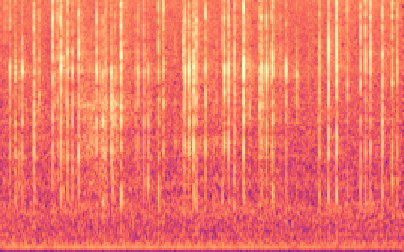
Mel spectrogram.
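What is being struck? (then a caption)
Small cardboard box with plastic window. Long nails tap and scratch a small, hollow cardboard box of mint press-on nails with a plastic window. The result is a quiet, steady stream of crisp, bright clicks and light scratchy crinkles over a constant low hum.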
